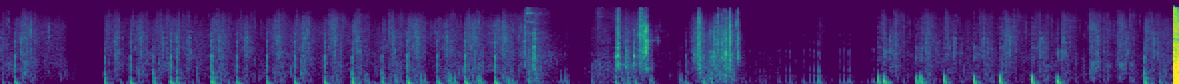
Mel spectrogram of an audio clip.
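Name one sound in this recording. Boots thud on paving in running footsteps.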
